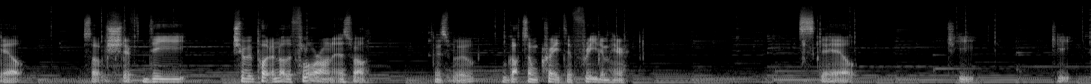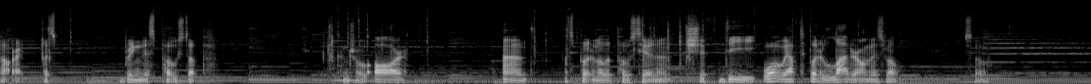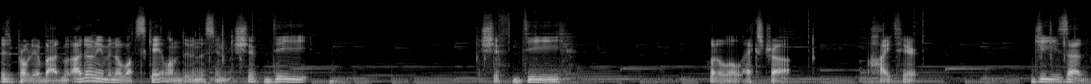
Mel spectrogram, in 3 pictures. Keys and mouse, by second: 0.3 click, 0.9 shift+d, 1.5-2.8 drag, 3.8 middle click, 4.7 click, 5.8 2, 5.9 click, 6.1 g, 7.7 s, 8.9 g, 9.6 click, 9.8 g, 10.5 click, 11.1 3, 11.3 click, 11.8-13.3 drag, 13.8 ctrl+r, 14.5 3, 14.8 click, 16.3 click, 17.0 l, 17.4 shift+d, 18.2 click, 19.2-20.2 drag, 20.8-22.1 drag, 22.9-23.7 drag, 23.9 shift+d, 24.5-25.8 drag, 26.5 shift+d, 26.9-27.9 drag, 28.6-29.6 drag, 30.1 click, 30.7 shift+click, 31.5 shift+click, 31.9 g.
